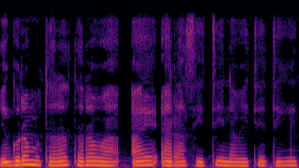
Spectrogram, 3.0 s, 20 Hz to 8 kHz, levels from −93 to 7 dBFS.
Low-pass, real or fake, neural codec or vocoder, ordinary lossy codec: 7.2 kHz; real; none; none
